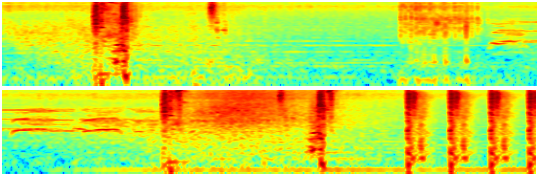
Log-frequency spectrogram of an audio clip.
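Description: An arrow thuds into a body.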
